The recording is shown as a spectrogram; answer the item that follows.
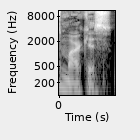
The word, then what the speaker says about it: Marquis: No, it's Marquis. – To the point where it seems like bad acting. – No, it is Marquis. – Yeah, you call him Marquis. – It's spelled Marquis. – It's spelled Marquis. – Is it Marquis? – Yeah, it's Marquis.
